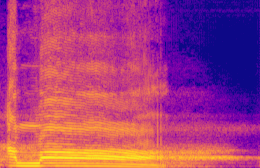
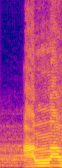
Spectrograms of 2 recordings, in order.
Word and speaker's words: আল্লাহ: আল্লাহর নাম আল্লাহ। বলেন তো আল্লাহ নয় কিন্তু আল্লাহ হচ্ছে অশুদ্ধ শুদ্ধ হচ্ছে আল্লাহ বলার সময় মুখটা গোল হয়ে যাবে বলেন তো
